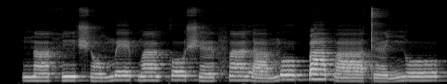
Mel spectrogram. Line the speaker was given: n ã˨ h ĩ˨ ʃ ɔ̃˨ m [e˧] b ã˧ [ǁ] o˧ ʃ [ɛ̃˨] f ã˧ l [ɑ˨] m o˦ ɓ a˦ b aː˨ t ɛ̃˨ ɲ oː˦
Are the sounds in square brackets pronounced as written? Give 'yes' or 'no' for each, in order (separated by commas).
yes, no, yes, no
